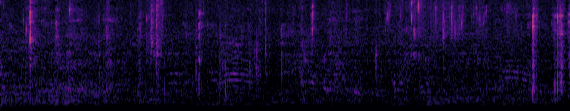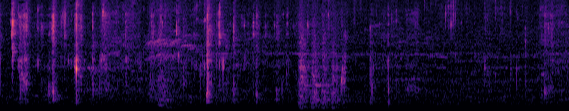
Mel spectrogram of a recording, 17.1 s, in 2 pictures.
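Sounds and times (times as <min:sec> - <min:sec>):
biting and chewing clicks: 0:07.8 - 0:13.0.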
